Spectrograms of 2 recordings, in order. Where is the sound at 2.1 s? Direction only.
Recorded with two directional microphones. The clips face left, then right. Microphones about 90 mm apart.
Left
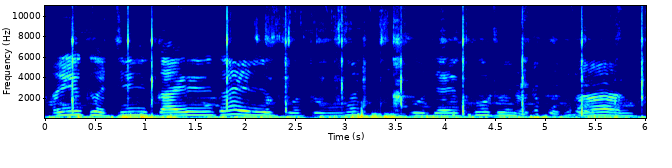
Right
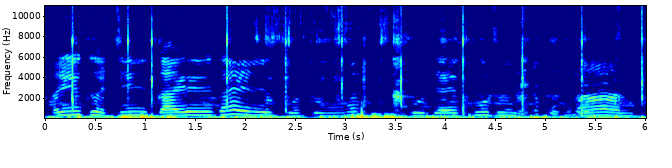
50° left (ahead or behind).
